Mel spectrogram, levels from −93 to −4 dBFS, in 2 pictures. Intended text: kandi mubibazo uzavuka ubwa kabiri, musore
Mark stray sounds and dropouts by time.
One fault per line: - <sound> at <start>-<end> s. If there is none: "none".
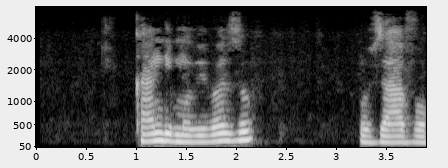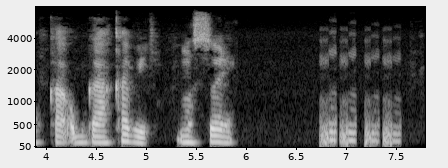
- laugh at 6.7-7.6 s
